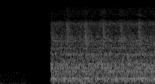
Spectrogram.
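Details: Hyundai Creta 2.0 engine, warmed up, hood closed: warm idle with a light, regular ticking knock over the steady hum; knock comes and goes between recordings in different temperatures, cause unknown.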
